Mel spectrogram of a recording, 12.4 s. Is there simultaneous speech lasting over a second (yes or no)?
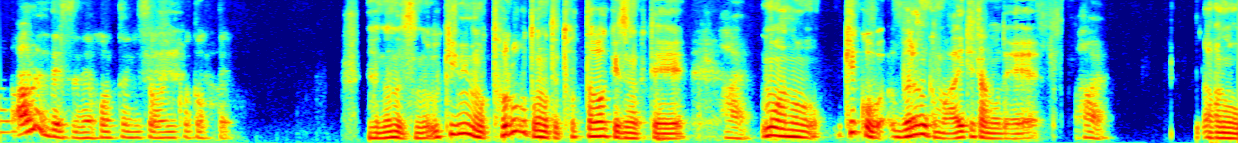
no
